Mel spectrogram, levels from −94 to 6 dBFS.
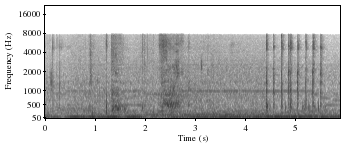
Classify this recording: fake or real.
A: fake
